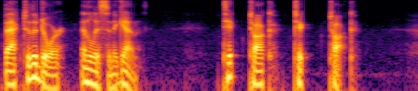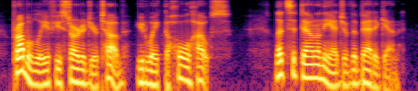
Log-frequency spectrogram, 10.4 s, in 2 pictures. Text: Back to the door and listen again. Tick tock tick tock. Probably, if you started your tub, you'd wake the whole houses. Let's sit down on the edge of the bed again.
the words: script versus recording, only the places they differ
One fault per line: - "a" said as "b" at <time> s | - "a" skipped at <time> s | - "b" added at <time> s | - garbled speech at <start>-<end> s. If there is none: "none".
- "houses" said as "house" at 7.6 s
